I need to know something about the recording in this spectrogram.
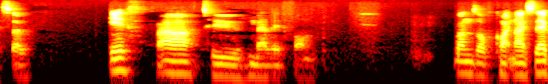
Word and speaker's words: Ifeatu Melifonwu: And for me, this is just about breaking it into the syllables of the name, because if you just try and break it up into its little chunks, it's not too bad.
